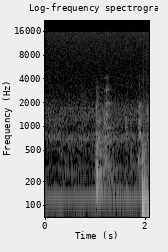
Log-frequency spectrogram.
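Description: A drum kit is struck.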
